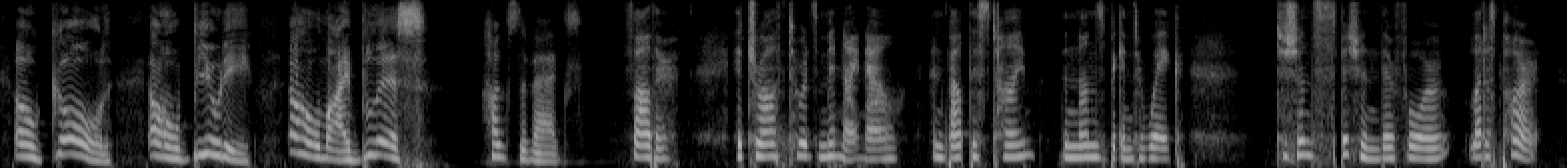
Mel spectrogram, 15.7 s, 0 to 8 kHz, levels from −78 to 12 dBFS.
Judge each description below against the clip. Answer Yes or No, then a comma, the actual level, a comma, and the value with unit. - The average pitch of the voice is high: Yes, high, 205 Hz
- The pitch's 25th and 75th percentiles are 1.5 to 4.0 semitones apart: Yes, average, 3.6 semitones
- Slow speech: Yes, slow, 125 wpm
